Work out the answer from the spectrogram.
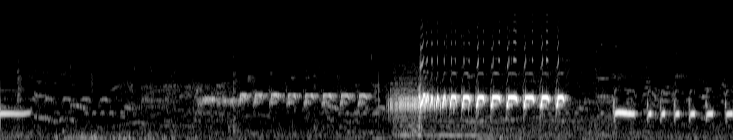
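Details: Local zebra dove singing to stir mating drive: several phrases of short rolling coos, each beginning with a longer note and followed by a regular burst of about eight rapid notes, with gaps between phrases.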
